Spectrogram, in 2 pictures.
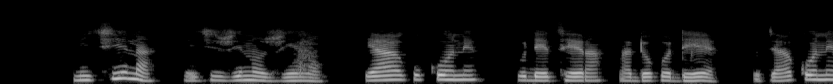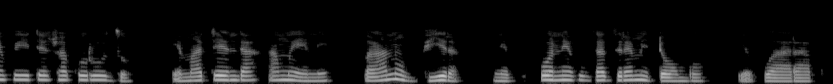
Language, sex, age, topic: Ndau, female, 18-24, health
